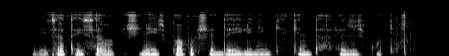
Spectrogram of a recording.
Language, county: Lithuanian, Vilnius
